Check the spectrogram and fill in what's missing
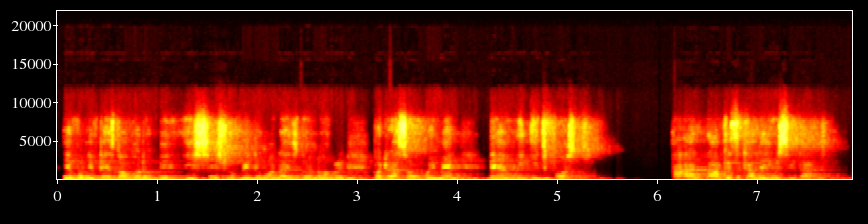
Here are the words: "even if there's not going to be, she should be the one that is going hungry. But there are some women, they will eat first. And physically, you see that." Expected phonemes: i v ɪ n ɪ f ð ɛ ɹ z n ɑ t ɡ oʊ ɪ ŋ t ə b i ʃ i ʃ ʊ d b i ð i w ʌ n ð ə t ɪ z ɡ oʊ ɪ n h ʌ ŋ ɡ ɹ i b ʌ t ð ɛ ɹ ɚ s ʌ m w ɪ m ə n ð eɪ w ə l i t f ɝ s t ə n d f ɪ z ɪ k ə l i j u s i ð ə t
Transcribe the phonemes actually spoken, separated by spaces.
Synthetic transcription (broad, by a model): i v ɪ n ɪ f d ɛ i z n ɑ t ɡ oʊ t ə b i ʃ i ʃ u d b i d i w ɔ n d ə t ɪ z ɡ oʊ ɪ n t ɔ ɡ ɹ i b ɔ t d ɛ ɹ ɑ s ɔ m w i m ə n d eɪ w ə l i t f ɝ s t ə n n f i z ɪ k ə l i j u s i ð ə t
